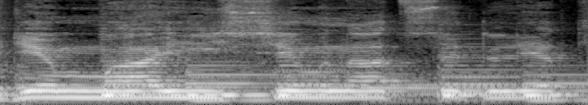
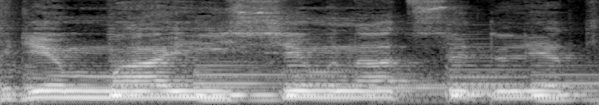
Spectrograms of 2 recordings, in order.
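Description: First: The word мои carries the main stress. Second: The word мои carries the main stress.

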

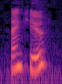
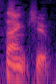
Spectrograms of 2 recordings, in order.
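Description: First: It is said timidly and shyly. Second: It is said in a plain, neutral way.

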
